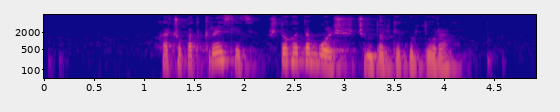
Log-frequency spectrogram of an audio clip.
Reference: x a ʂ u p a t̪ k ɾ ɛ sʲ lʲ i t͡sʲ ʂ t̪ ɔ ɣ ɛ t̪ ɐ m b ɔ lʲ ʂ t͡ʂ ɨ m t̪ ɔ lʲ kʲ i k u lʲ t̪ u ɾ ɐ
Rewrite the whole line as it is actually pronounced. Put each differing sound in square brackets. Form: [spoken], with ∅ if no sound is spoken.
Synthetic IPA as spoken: x a [t͡ʂ] u p a t̪ k ɾ ɛ sʲ lʲ i t͡sʲ ʂ t̪ ɔ ɣ ɛ t̪ ɐ [∅] b ɔ lʲ ʂ t͡ʂ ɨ m t̪ ɔ lʲ kʲ i k u lʲ t̪ u ɾ ɐ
